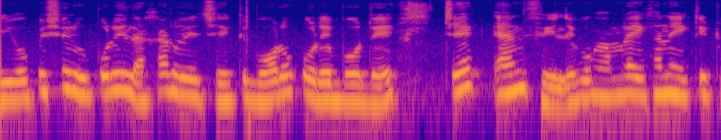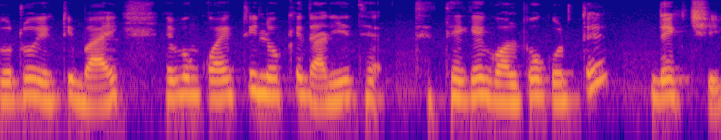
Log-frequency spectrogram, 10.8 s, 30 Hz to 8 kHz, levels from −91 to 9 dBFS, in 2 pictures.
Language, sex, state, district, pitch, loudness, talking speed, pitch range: Bengali, male, West Bengal, Dakshin Dinajpur, 170 Hz, -21 LUFS, 170 wpm, 150-190 Hz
